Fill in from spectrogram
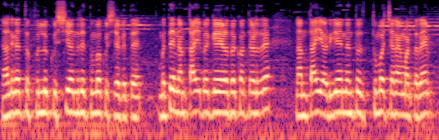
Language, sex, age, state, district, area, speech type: Kannada, male, 18-30, Karnataka, Chamarajanagar, rural, spontaneous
